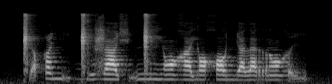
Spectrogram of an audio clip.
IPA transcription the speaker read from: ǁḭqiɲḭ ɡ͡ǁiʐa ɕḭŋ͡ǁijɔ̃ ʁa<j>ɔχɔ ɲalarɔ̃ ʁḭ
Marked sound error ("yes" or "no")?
no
